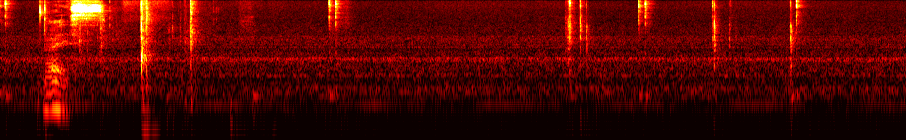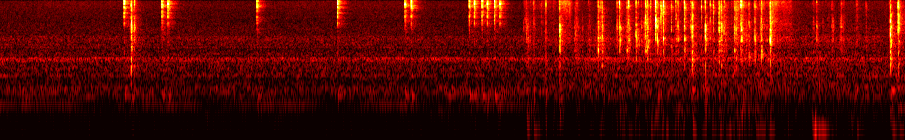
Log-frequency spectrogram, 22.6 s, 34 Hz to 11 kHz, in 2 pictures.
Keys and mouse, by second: 1.8 BackSpace, 2.3 KP_3, 4.1 click, 8.0 shift+click, 9.9 ctrl+shift+click, 13.3 click, 14.5 click, 16.4 click, 18.4-21.3 typing, 22.4 space.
